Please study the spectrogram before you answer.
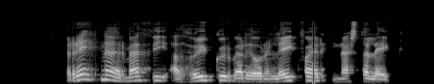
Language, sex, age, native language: Icelandic, male, 30-39, Icelandic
